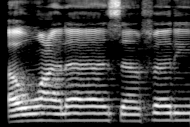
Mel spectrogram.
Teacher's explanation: را کے نیچے تنوین ہے، غنہ کریں گے، را کو باریک ادا کریں گے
